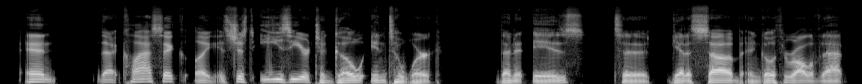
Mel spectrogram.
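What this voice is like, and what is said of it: Sick, slightly altered voice. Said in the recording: “my voice sounds a little bit different. I've been sick since Friday of last week.”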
